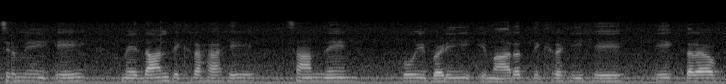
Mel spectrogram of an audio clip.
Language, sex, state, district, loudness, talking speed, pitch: Hindi, female, Maharashtra, Chandrapur, -30 LUFS, 125 wpm, 140 Hz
